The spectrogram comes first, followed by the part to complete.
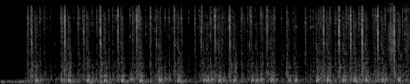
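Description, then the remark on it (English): Rapid, steady clacking of an old Underwood typewriter typing a brief, with dense overlapping key strikes continuing without pause for several seconds. No voices. “I think that's a brief being typewritten by an old Underwood typewriter.”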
